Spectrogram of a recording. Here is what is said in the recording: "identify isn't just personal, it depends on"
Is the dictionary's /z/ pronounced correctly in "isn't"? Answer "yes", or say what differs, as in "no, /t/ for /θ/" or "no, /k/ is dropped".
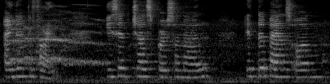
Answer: no, /s/ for /z/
